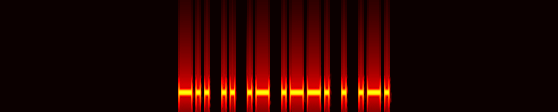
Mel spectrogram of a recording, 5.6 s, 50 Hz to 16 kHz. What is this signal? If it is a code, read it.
Morse code, heard as a keyed tone, about 27 wpm, 700 Hz. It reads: DIAPER
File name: Easy Words - Speed-Racing with Hints - 22wpm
